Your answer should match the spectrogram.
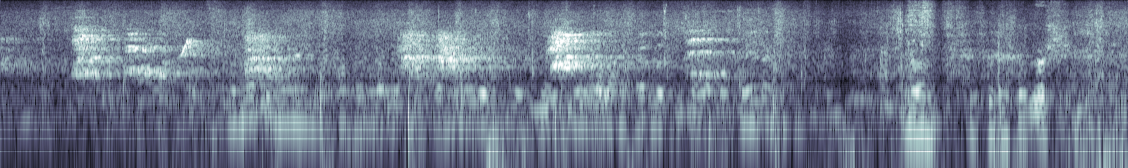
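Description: Indistinct conversation of people nearby, with short higher-pitched calls recurring about once a second over it.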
